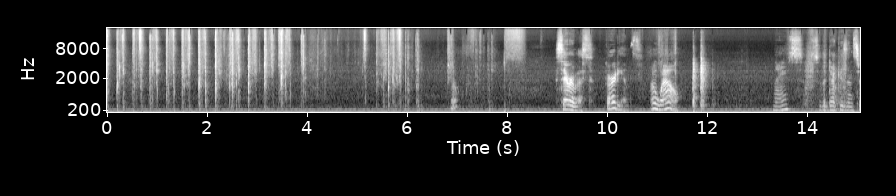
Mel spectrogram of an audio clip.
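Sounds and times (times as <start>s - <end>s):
cards being shuffled: 0.0s - 6.4s.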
